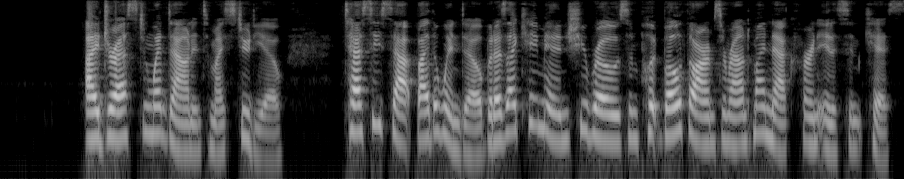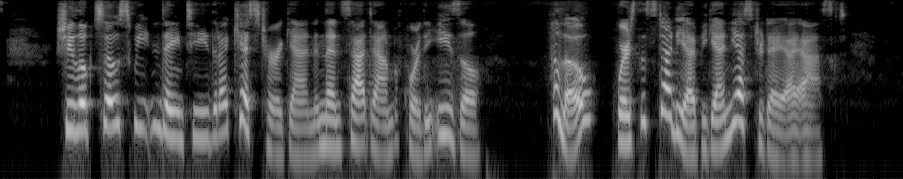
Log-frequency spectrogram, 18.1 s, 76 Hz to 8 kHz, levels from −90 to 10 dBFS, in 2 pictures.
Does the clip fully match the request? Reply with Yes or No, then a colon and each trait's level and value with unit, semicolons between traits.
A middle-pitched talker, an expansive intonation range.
No: high, 220 Hz; wide, 7.0 semitones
